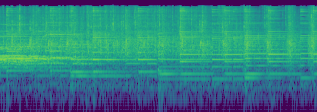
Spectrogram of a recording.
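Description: Instrumental intro of a live acoustic band performance: guitar chords strummed under sustained melody notes, with audience applause in the first moments.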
